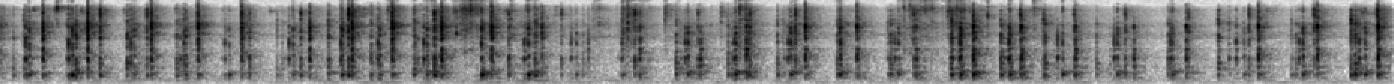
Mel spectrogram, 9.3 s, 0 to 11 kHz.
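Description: A white plastic lotion bottle, held diagonally, is tapped on its side with long nails. Quick, light, clicky taps come in uneven bursts for about nine seconds. Each has a hollow plastic tone near 400 Hz that dies away almost at once.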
